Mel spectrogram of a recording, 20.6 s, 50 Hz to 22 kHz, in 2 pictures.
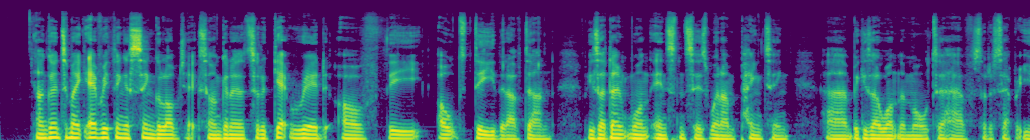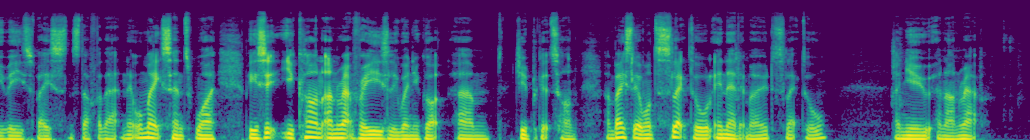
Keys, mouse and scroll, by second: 1.3 a, 5.5-17.3 middle drag, 17.3 Tab, 17.7 a, 20.0 u, 20.4-20.6 middle drag.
